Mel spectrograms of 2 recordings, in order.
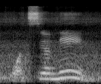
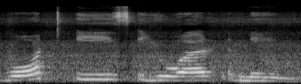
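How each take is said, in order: First: 'What is' is contracted into one syllable. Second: 'What is' is said as two separate words. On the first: The speaker calls it right. "the best way to say it would be" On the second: The speaker calls it wrong. "Never should we say it as"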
